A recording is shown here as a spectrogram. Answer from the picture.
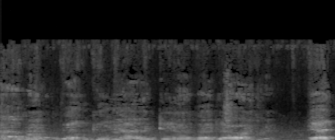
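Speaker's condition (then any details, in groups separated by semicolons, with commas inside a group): Cerebral palsy; severe, uses a wheelchair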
